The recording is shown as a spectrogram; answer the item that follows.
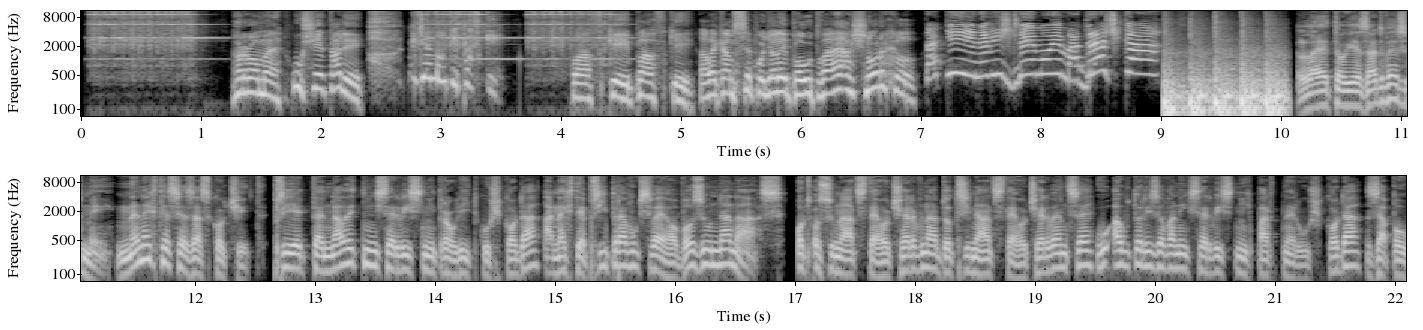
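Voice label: Male Czech commercial mix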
